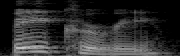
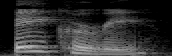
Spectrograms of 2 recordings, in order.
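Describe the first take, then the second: Both takes have the same delivery.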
